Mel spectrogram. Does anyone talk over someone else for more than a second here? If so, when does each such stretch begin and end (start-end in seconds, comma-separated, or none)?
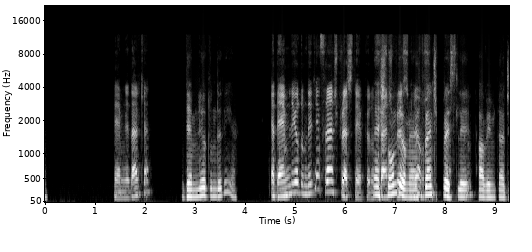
6.5-8.2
